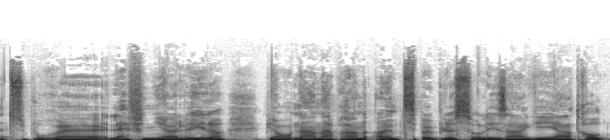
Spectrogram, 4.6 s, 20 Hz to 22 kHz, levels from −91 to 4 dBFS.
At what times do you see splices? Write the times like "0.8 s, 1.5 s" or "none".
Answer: 2.2 s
